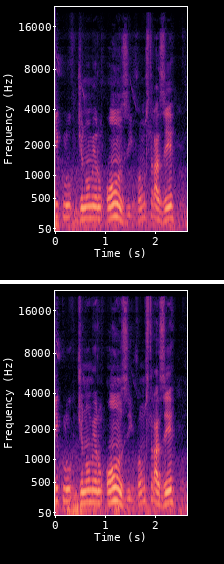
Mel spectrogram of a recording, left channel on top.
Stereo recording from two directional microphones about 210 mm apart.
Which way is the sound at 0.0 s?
55° right (ahead or behind).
